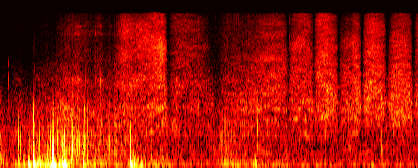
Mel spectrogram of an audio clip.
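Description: A carbon fishing pole being handled and shipped back while a hooked fish is played: a few low knocks in the first second, then quick repeated rubbing strokes, about four a second.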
